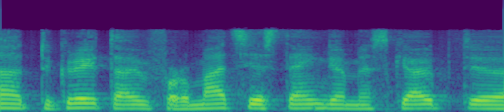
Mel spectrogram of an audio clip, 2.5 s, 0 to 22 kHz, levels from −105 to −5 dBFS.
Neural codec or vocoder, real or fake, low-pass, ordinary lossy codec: codec, 16 kHz, 0.5 kbps, X-Codec, HuBERT features, trained on LibriSpeech; fake; 7.2 kHz; Opus, 64 kbps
